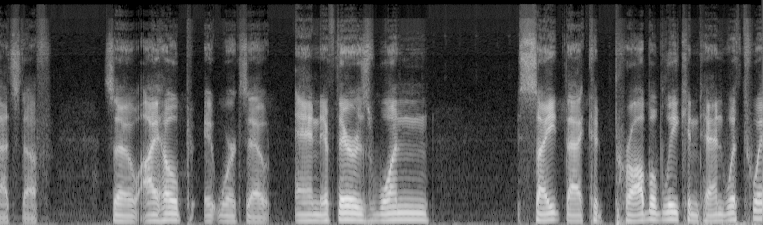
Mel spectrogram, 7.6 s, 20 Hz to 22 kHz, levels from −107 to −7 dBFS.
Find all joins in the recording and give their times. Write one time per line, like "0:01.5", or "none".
0:02.8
